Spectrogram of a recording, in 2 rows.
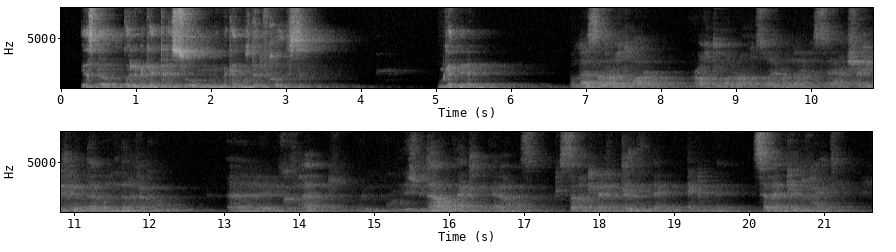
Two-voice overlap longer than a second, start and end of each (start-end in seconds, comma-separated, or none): none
